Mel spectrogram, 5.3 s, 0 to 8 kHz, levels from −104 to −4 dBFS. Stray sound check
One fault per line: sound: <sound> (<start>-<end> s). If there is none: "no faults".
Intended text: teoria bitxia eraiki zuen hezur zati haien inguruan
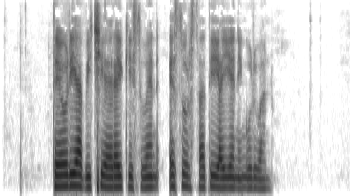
no faults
